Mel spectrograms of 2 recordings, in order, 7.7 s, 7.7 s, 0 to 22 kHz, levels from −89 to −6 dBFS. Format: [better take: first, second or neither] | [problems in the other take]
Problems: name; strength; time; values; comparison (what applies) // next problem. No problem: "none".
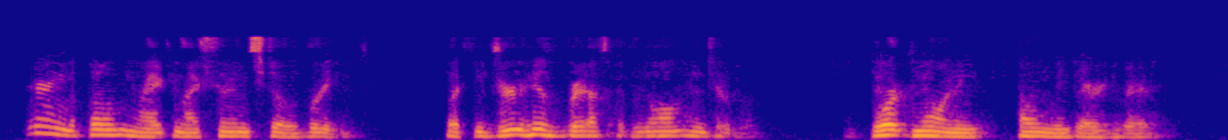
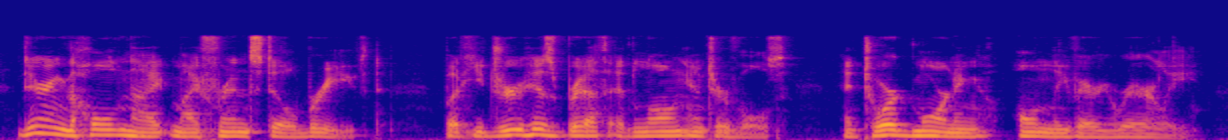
second | noise reduction (neural mask model DeepFilterNet 3)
